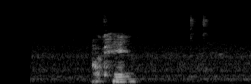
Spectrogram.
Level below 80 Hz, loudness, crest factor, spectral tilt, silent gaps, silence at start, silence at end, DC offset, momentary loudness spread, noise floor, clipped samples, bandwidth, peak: -68 dBFS; -32 LUFS; 22 dB; -5.5 dB/octave; none; 0.3 s; 0.05 s; under 0.1%; 26 LU; -56 dBFS; under 0.1%; 11 kHz; -14 dBFS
